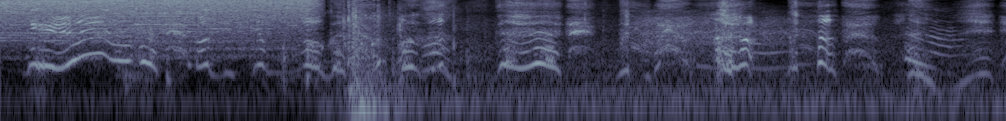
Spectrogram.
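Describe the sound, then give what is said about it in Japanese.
A steady, loud hiss of insect repellent spray runs for about a second and a half while someone whimpers and protests over it, then stops abruptly and only the agitated voice continues. “虫除けスプレーだ。”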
